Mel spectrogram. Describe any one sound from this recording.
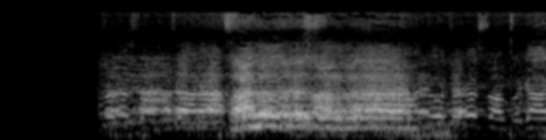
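A large crowd of young people sings together outdoors.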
